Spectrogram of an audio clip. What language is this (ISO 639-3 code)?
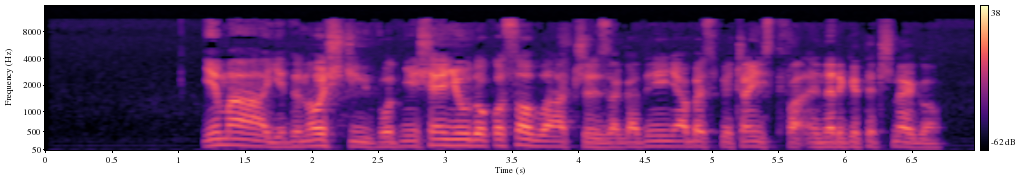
pol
